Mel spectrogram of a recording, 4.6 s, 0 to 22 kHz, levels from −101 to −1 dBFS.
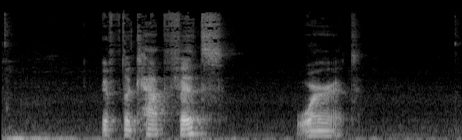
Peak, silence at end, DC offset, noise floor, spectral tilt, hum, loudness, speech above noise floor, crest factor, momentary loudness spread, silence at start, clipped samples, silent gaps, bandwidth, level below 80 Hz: -16 dBFS; 0.85 s; under 0.1%; -65 dBFS; -5.5 dB/octave; none; -36 LUFS; 30 dB; 22 dB; 20 LU; 0.05 s; under 0.1%; none; 16 kHz; -54 dBFS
